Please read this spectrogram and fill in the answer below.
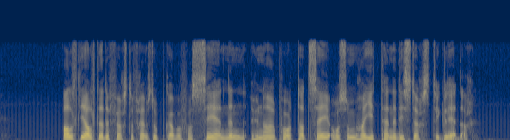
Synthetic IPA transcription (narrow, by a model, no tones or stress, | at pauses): ʔɑlt̪iːɑlt̪æːd̪eːfœʁst̪ɔfʁɛmst̪ʊpɡɑːʋəfɔʁseːnənhʉnhɑːʁpʰoːt̪ʰɑt̪sæɪʔo̰ːsɔmɦɑːʁjɪt̪hɛnəd̪iːst̪œʁst̪ʰəɡlḛːd̪ə̰ʁ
